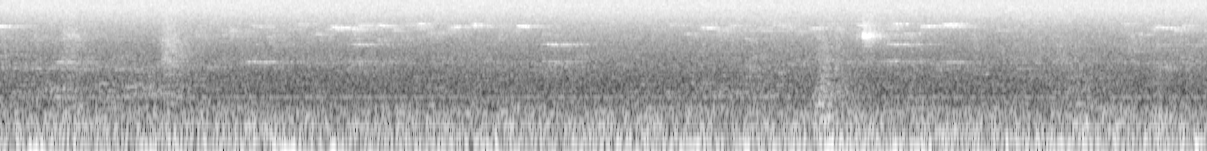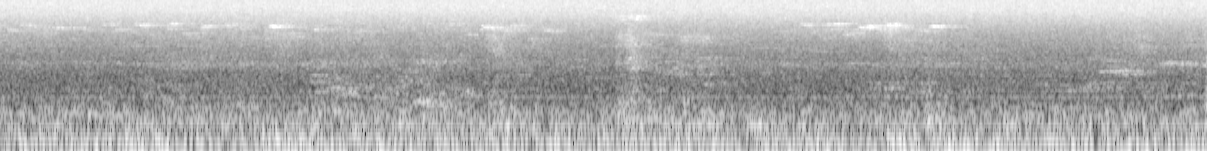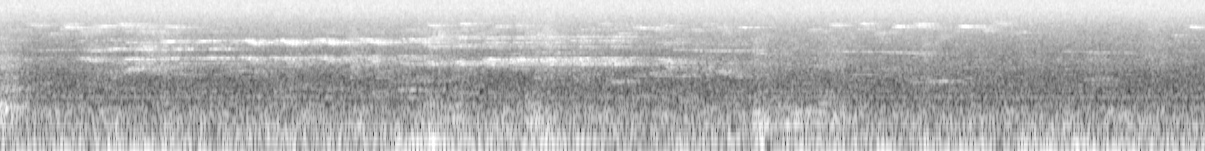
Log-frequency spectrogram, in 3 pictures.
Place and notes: Baxtergate, Whitby, UK - inside ... St Ninians Church ... outside ... Whitby ...
inside ... St Ninians Church ... outside ... Whitby ... lavalier mics clipped to sandwich box ... bird calls ... herring gull ... dunnock ... background of voices and traffic ...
